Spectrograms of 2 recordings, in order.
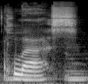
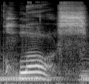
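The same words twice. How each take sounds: First: The vowel is a short, flat 'a' sound. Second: The vowel is a long, open 'ah' sound. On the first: The speaker calls it wrong. "not class" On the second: The speaker calls it right. "Said like class"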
